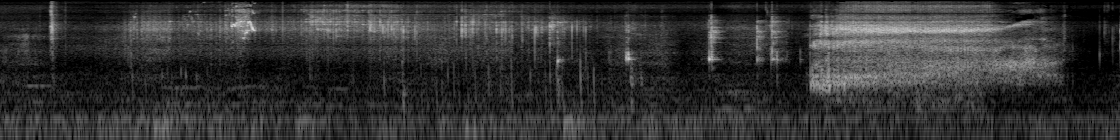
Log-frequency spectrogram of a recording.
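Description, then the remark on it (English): Scattered light clicks and clinks, then a sustained rough bubbling gurgle of a bong as a hit is taken, lasting a couple of seconds, loud and steady before it cuts off. No talking is heard. “Now that's a fucking bong hit.”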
